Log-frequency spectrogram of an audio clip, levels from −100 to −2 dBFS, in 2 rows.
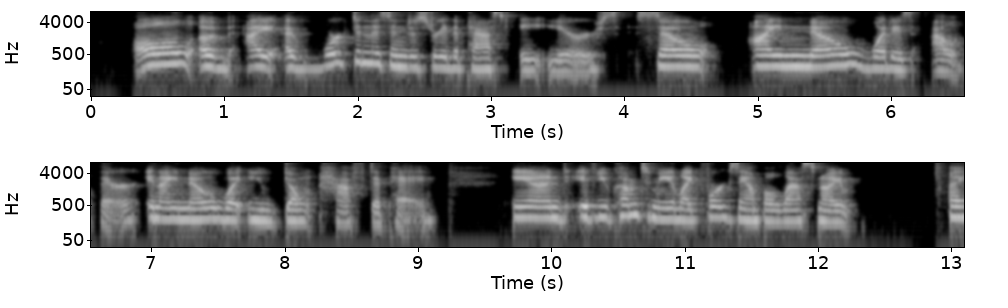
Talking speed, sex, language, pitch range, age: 185 wpm, female, English, 180-215 Hz, 20-39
